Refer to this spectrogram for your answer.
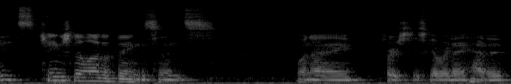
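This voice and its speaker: A soft-spoken man talks at a moderate pace with ordinary pitch variation. Noticeable background noise and audible room echo fill the recording. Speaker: interviewee with hearing loss. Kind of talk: personal testimony.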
